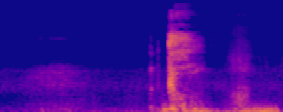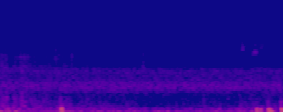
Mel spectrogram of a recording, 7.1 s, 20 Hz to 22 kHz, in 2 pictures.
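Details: One loud, explosive sneeze followed by a short blowing exhale in a quiet room; a person's morning sneezing after waking at 11:00, sneezing three times that day.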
